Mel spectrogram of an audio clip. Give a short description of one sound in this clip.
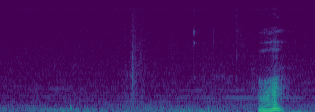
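A small crystal clinks as it is picked up from a table.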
